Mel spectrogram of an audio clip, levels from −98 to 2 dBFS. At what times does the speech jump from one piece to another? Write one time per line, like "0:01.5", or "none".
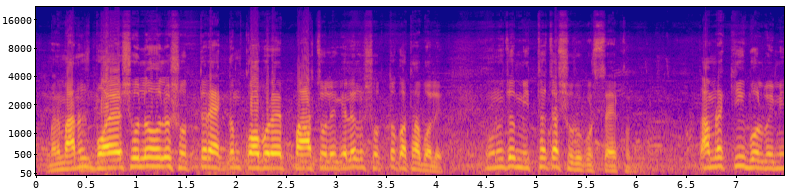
none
